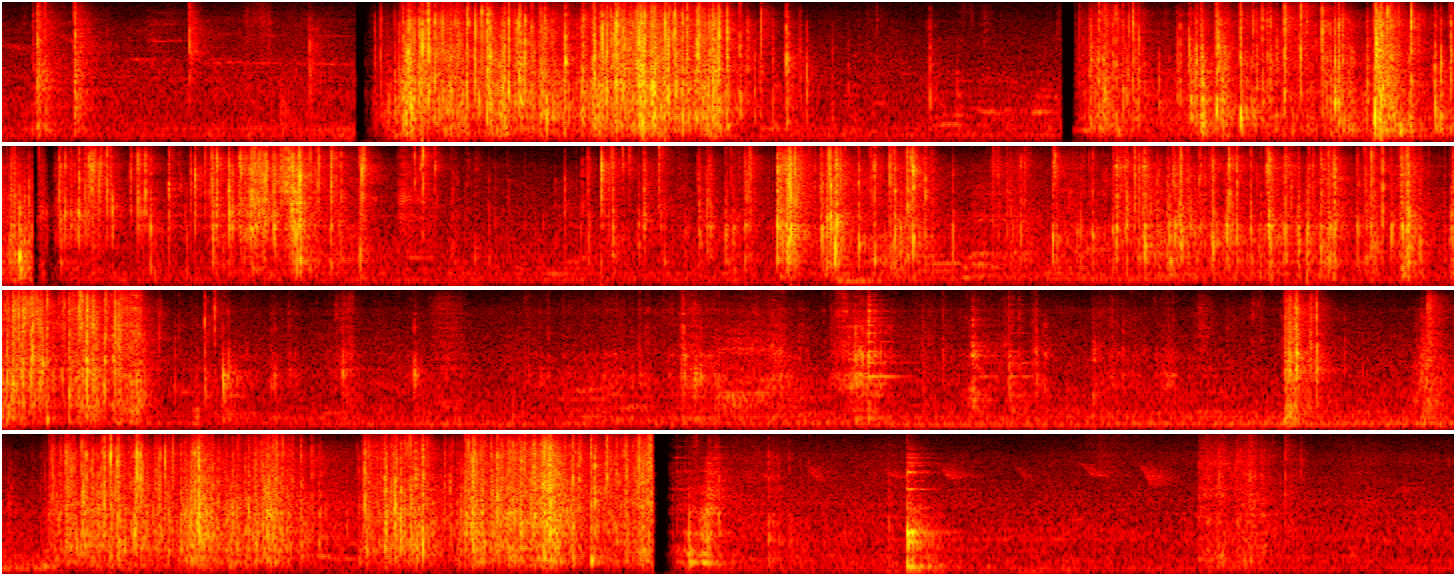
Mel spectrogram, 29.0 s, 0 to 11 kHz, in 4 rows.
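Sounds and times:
plastic biscuit packet crinkling: 0:01.8 - 0:04.8, 0:05.4 - 0:16.0, 0:20.9 - 0:25.2, 0:27.8 - 0:28.3.

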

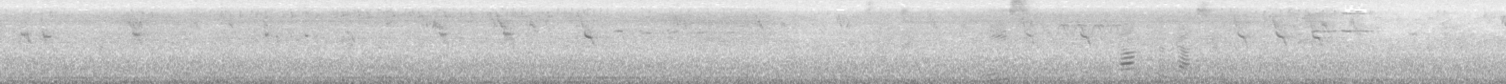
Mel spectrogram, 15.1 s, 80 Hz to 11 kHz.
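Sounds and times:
bird chirps: 0:12.0 - 0:13.8.

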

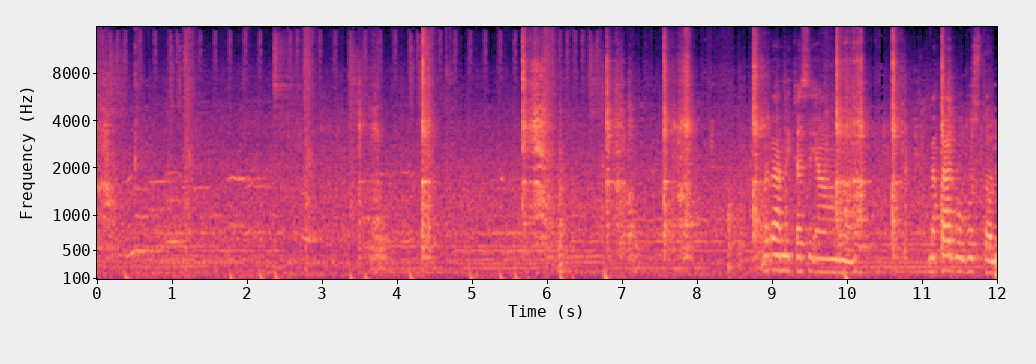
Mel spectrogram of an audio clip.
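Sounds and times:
spatula scraping a wok: 0:00.0 - 0:00.4, 0:03.4 - 0:04.7, 0:05.7 - 0:09.0, 0:09.9 - 0:11.5.

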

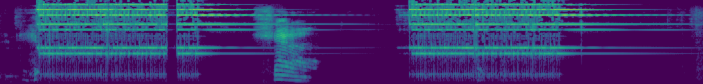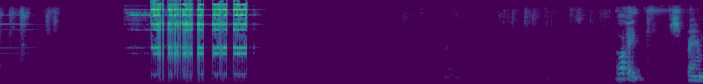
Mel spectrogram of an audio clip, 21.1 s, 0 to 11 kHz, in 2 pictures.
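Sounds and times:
phone ringing: 0:00.4 - 0:11.0, 0:12.4 - 0:14.4.

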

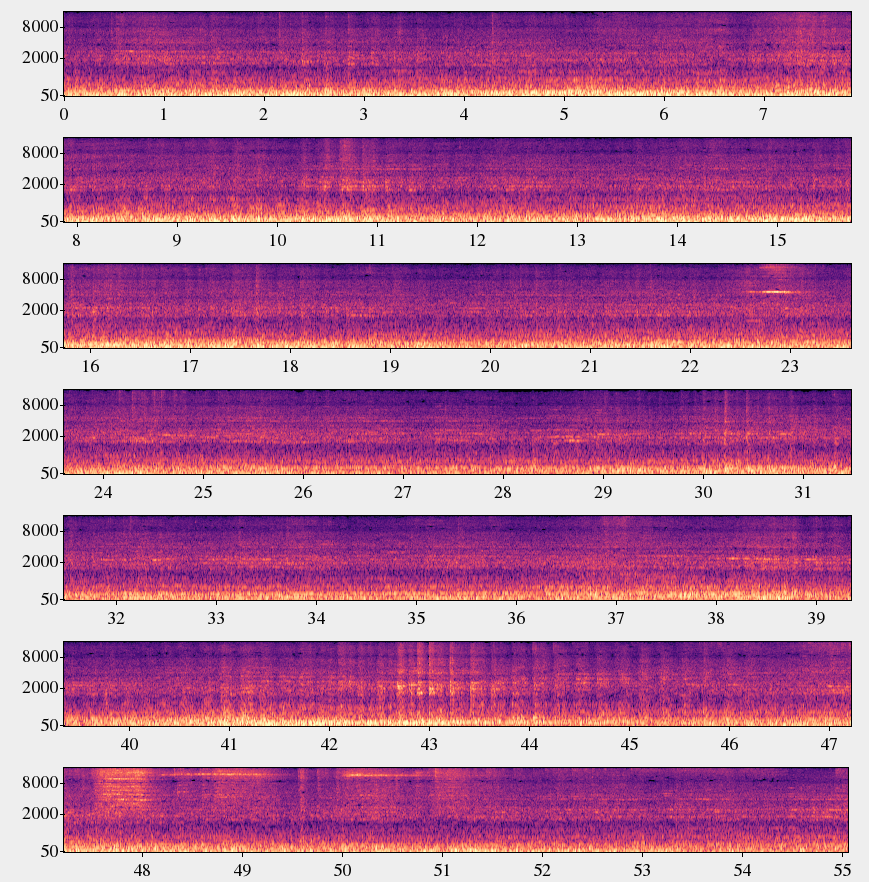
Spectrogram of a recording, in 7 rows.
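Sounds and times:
steel wheels rumbling on rail: 0:00.0 - 0:55.0
wheels squealing against rail: 0:22.4 - 0:25.8, 0:36.9 - 0:39.4, 0:45.5 - 0:55.0.

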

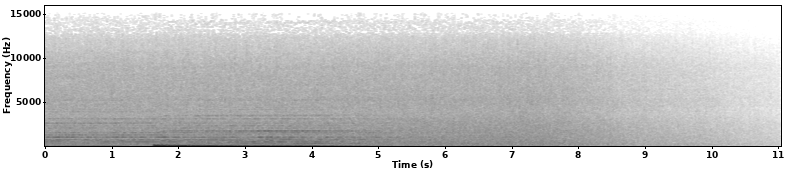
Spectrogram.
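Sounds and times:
rushing water hiss: 0:00.0 - 0:11.0.

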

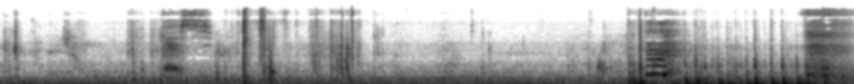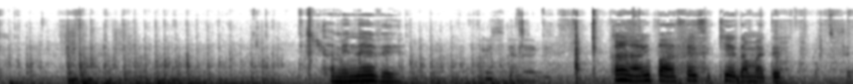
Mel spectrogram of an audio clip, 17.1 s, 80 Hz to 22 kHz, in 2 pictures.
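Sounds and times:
handling thumps and knocks: 0:06.2 - 0:14.4.

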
